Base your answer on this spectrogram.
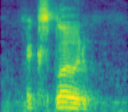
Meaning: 1. To fly apart with sudden violent force; to blow up, to burst, to detonate, to go off 2. To destroy with an explosion
- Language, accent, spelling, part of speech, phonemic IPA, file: English, US, explode, verb, /ɪkˈsploʊd/, En-us-explode.ogg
